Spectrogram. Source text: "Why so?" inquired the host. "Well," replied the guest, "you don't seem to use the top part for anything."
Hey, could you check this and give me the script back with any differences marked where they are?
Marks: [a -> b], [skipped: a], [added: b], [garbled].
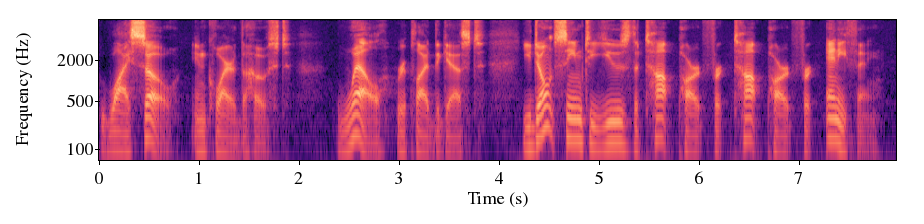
"Why so?" inquired the host. "Well," replied the guest, "you don't seem to use the top part for [added: top part for] anything."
